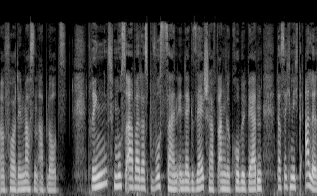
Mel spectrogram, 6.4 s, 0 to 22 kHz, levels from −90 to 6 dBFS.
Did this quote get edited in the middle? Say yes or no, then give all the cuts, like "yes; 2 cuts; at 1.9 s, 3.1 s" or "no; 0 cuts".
no; 0 cuts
